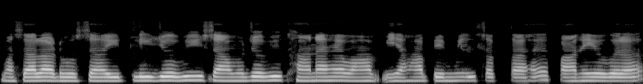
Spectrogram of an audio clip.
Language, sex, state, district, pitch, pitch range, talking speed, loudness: Hindi, female, Uttar Pradesh, Deoria, 170 Hz, 170-180 Hz, 175 wpm, -18 LUFS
